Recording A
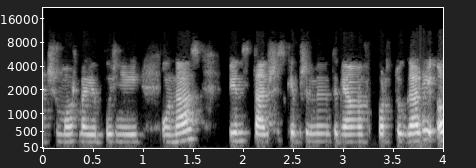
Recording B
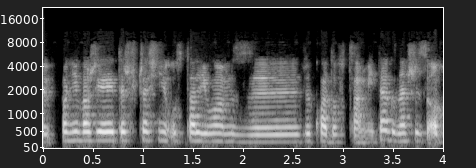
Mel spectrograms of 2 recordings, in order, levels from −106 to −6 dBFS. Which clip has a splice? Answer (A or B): A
